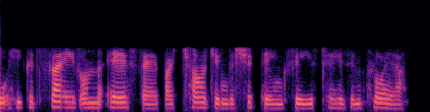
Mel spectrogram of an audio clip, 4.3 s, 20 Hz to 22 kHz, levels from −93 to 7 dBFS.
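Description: Throughout, the speech carries G.729 codec damage. It is plainly rough and synthetic, confined to roughly 200 Hz to 3.7 kHz, which fits an 8 kbit/s G.729A stream.

From 0.60 to 0.76 s comes VoIP packet loss concealed by the speech codec. About 30 ms went missing, consistent with three lost frames. The decoder stretched its last pitch and filter into a fading buzzy tone or coloured noise, and the voice stays weak or distorted afterwards.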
